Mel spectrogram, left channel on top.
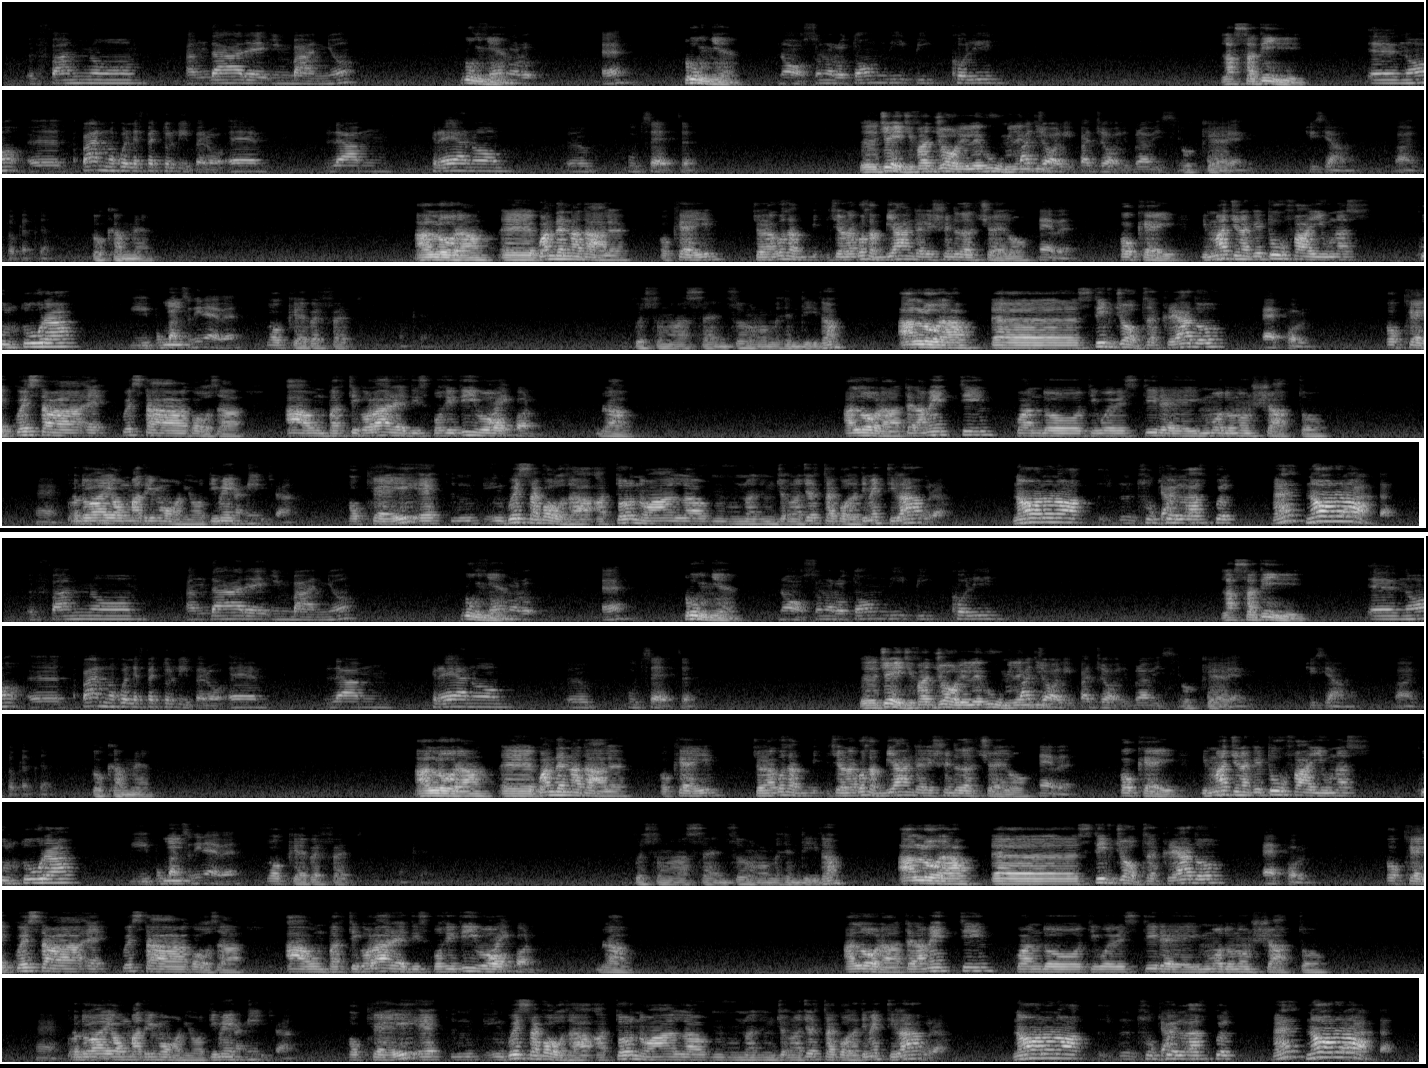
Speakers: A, on the left; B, on the left.
A: fanno andare in bagno.
B: Prugne,
A: Sono, ro- eh?
B: Prugne,
A: No, sono rotondi, piccoli.
B: lassativi,
A: Eh, no, eh, fanno quell'effetto lì però, eh, la, mm, creano eh, puzzette.
B: eh, ceci, fagioli, legumi, lenticchie.
A: Fagioli, fagioli, bravissimo.
B: Ok,
A: Ok, ci siamo. Vai, tocca a te.
B: tocca a me. Allora, eh, quando è Natale, ok? C'è
A: Sì,
B: una cosa, bi- c'è una cosa bianca che scende dal cielo.
A: neve.
B: Ok, immagina che tu fai una scultura
A: Di
B: di...
A: pupazzo di neve?
B: Ok, perfetto.
A: Ok.
B: Questo non ha senso, non l'ho mai sentita. Allora, eh, Steve Jobs ha creato
A: Apple,
B: Ok, questa, è- questa cosa ha un particolare dispositivo.
A: iPhone,
B: Bravo. Allora, te la metti quando ti vuoi vestire in modo non sciatto,
A: eh,
B: quando
A: jeans,
B: vai a un matrimonio, ti metti.
A: camicia,
B: Ok, e in in questa cosa, attorno alla una, una certa cosa, ti metti
A: cintura,
B: là? No, no, no, su
A: giacca,
B: quella, su quel... Eh? No, no,
A: cravatta.
B: no.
